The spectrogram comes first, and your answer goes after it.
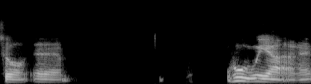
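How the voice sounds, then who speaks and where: A man with an Italian accent talks at a very slow pace, his intonation fairly even. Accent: non-native English, Italian. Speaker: webinar host, business consultant. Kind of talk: business webinar presentation. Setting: online webinar. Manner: halting, many fillers.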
